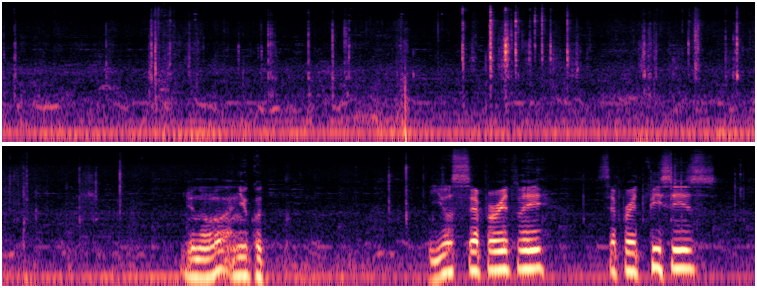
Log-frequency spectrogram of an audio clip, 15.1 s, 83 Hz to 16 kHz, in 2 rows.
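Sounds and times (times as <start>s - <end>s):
grinder attachments clicking and rattling: 4.6s - 7.5s.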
